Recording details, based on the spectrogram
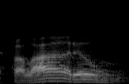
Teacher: É como se fosse um ditongo, como se fosse, não. É um ditongo decrescente nasal.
